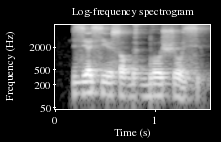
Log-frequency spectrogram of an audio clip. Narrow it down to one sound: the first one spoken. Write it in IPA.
zʲ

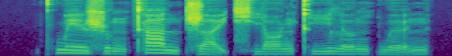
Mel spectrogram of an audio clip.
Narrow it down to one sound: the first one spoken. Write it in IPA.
kʰ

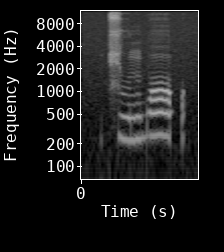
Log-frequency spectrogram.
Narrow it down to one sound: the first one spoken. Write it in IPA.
t͡ɕ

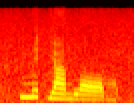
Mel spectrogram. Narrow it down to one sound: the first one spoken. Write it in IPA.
m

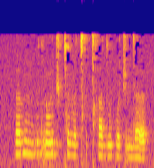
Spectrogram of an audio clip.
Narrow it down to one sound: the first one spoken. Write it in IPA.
œ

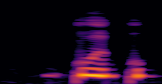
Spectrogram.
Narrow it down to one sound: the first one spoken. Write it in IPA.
kʷ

